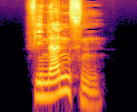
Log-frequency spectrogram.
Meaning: plural of Finanz
- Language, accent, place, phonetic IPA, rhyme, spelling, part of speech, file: German, Germany, Berlin, [fiˈnant͡sn̩], -ant͡sn̩, Finanzen, noun, De-Finanzen.ogg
